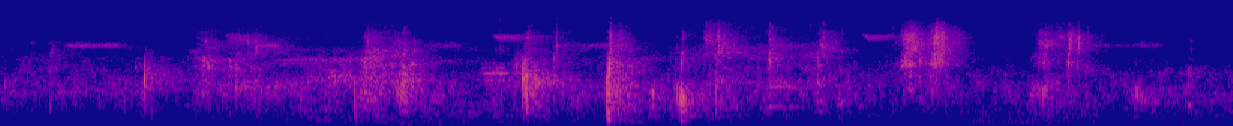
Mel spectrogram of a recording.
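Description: Faint scattered clicks and rustles from long-tailed macaques handling food and grooming, with a few short high chirps.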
